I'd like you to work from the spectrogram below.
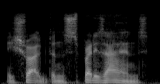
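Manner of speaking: usual speaking voice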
